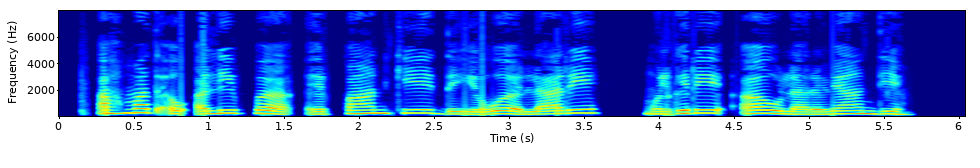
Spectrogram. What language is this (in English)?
Pashto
